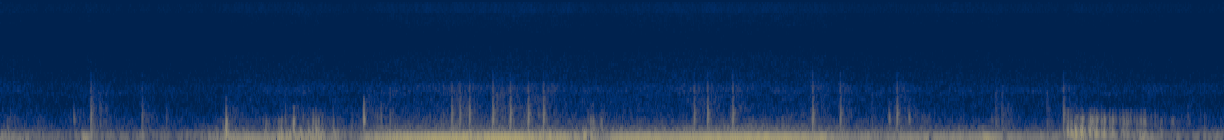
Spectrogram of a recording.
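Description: Low, drawn-out rumbling with scattered gurgles and pops, typical hunger stomach growling, a normal sound of gut movement.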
